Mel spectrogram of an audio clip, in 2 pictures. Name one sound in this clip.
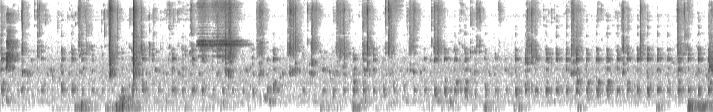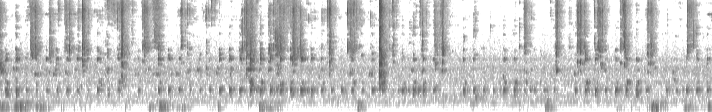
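Plastic puzzle pieces click and clack as hands twist a cube quickly.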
